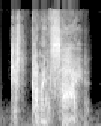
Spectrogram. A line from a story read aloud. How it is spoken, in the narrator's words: hissed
